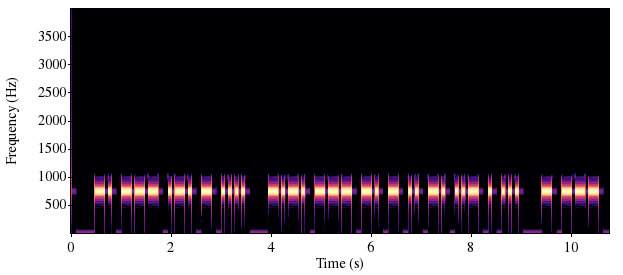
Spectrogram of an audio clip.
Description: Morse code, heard as a keyed tone, about 18 wpm, 750 Hz. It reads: NORTH CONTINUES TO
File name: Morse / 18WPM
